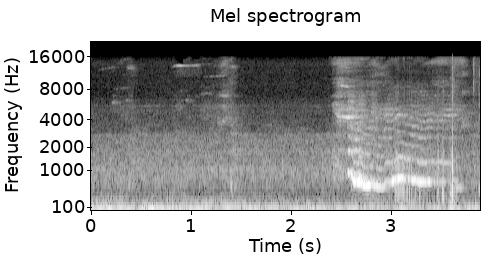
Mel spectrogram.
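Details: Whippet whimpering in frustration over a chew bone stuck inside his rubber ball: after a quiet stretch with a faint background hum, a sharp high whine slides downward and wavers for about a second, ending in a click.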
